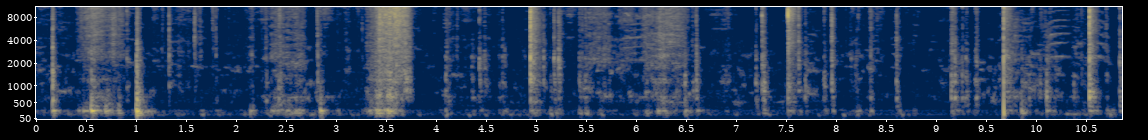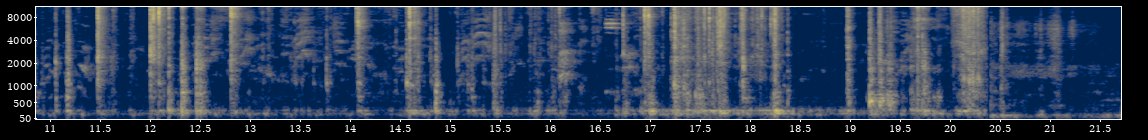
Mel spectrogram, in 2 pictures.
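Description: Plastic cabinet of a Dell LED monitor being prised apart by hand: a long run of irregular clicks, snaps and scrapes as the bezel's clips let go and the plastic shell is handled.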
